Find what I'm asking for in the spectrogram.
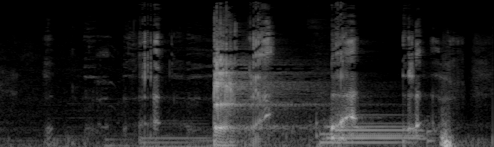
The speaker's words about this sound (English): That's a good one. I can smell that one. Good one. I like that one. We're having a beer burping contest.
